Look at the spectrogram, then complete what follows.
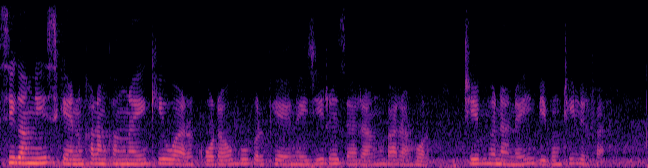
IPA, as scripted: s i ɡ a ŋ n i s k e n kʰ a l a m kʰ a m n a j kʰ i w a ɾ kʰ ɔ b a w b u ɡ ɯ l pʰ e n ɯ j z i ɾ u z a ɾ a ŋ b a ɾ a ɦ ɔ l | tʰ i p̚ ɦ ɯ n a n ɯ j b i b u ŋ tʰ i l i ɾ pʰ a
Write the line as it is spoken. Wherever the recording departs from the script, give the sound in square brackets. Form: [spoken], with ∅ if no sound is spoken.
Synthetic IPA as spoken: s i ɡ a ŋ n i s k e n kʰ a l a m kʰ a [ŋ] n a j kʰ i w a ɾ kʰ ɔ [d] a w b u ɡ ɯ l pʰ e n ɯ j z i ɾ [ɯ] z a ɾ a ŋ b a ɾ a ɦ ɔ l | tʰ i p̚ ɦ ɯ n a n ɯ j b i b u ŋ tʰ i l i ɾ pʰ a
